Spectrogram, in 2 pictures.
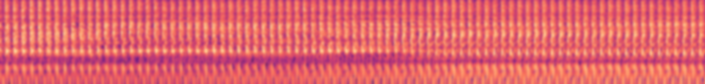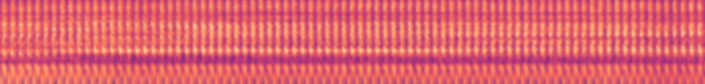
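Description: Loud, rapid, very regular pounding about three beats a second with a droning hum throughout spin; drum is making abnormal noise, cause unclear.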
